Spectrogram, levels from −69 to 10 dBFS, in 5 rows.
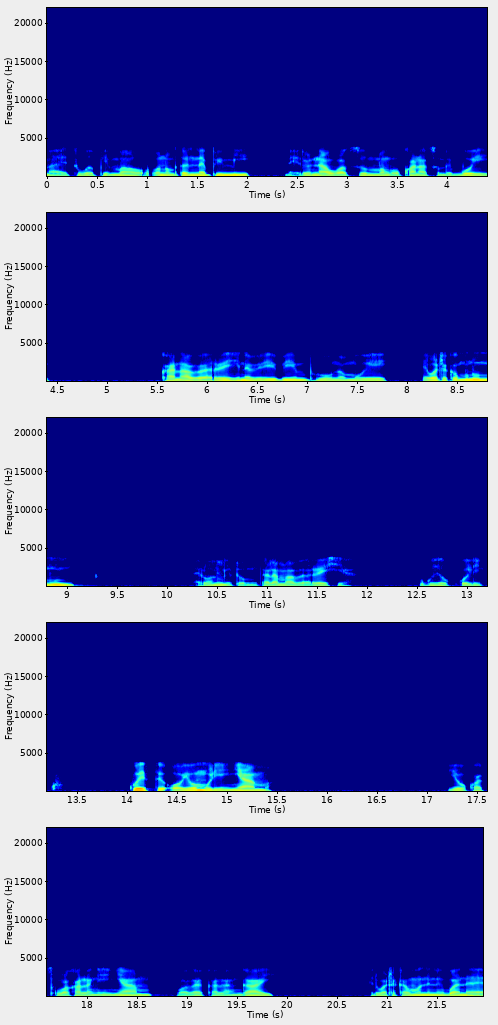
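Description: No technical faults are audible.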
